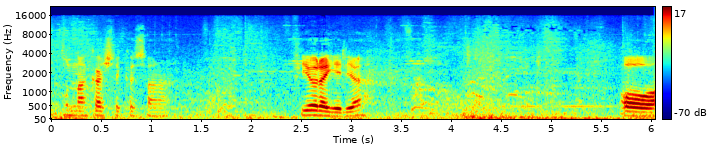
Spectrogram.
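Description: Magic spells burst and crackle in a video game.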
